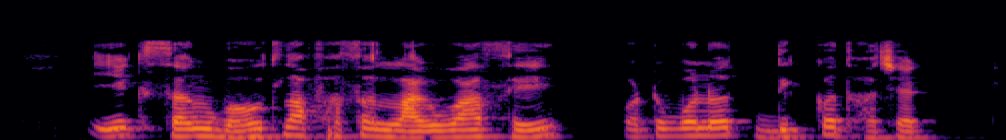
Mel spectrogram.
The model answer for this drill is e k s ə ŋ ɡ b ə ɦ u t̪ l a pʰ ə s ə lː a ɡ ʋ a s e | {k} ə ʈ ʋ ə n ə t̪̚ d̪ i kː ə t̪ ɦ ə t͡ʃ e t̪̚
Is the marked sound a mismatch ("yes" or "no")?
yes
